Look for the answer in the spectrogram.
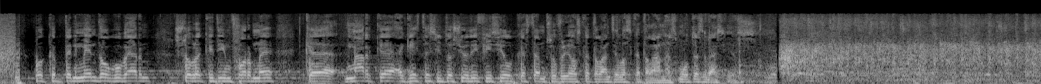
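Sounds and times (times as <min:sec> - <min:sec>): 
speech: 0:00.4 - 0:07.8
parliamentary group applauding: 0:07.8 - 0:10.4.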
